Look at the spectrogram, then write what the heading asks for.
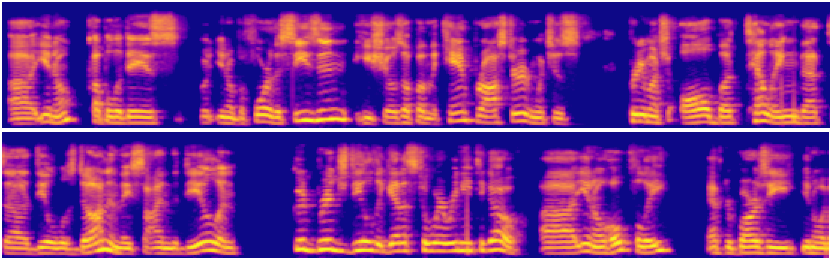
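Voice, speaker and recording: New guy co-hosting a sports podcast, laid-back rambler, slightly high voice, dry muffled sound. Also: fairly bright tone, no echo. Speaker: podcast co-host. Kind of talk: casual hockey podcast chat.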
